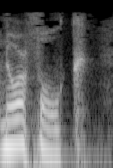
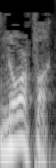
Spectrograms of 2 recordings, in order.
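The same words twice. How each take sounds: First: The second syllable is a full 'folk'. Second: The second syllable is a reduced 'fuck'. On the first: The speaker calls it wrong. "the correct pronunciation of this town is not Norfolk" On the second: The speaker calls it right. "It's Norfolk. ... any town that has fuck in it"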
